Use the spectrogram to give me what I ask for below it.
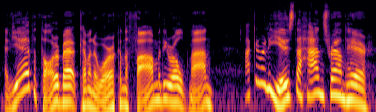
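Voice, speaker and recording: A man's voice: sits high, huge pitch swings, quick pace, voice pushed up. A man voicing a cheerful, folksy farmer dad in a visual novel, chatting and explaining things to his child. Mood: friendly. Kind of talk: visual novel character read aloud.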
